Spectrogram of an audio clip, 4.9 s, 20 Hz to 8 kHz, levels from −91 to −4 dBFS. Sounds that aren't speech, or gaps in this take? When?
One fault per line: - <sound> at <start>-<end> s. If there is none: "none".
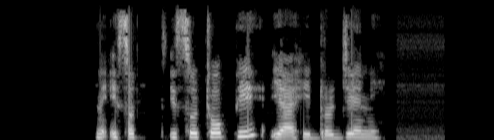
none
